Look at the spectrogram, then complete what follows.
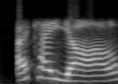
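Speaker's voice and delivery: put-on American accent, best attempt. Told to do her best American for a role, trying an American accent. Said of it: "you're just going to have to do your best American".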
